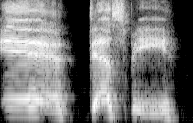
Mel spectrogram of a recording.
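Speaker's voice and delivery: high, cocky drawn-out greeting; mocking greeting. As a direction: call him out cheekily. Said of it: "Phantasmo's like".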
